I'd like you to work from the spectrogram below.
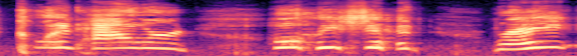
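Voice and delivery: high, loud burst of excitement; excited outburst. Real, not acted. Streamer hits on a casting idea, loud and excited. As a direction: blurt it out thrilled with the idea.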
